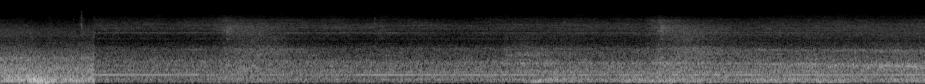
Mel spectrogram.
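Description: A train approaches slowly from a distance with a low hum.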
